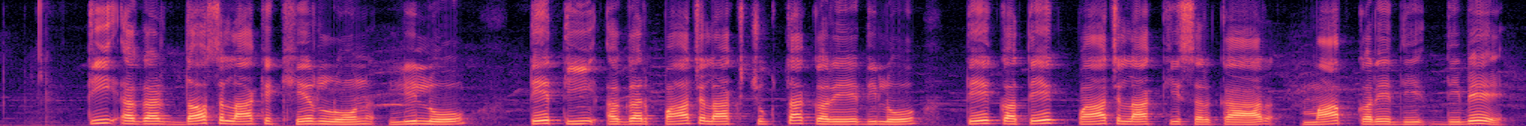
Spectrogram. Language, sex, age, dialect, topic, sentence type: Magahi, male, 31-35, Northeastern/Surjapuri, banking, question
